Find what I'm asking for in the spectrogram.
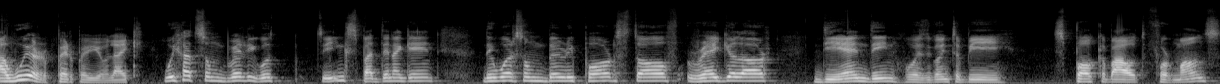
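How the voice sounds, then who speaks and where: A man with a non-native accent speaks at a very slow pace, his intonation lively and his pitch fairly high. The background is quiet. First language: non-native English speaker. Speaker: wrestling reviewer. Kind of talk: casual review talk.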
